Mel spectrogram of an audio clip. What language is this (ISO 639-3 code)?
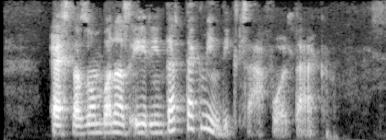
hun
